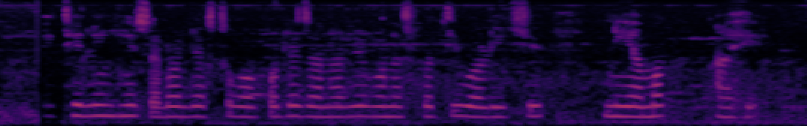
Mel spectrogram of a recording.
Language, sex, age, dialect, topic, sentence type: Marathi, female, 18-24, Varhadi, agriculture, statement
